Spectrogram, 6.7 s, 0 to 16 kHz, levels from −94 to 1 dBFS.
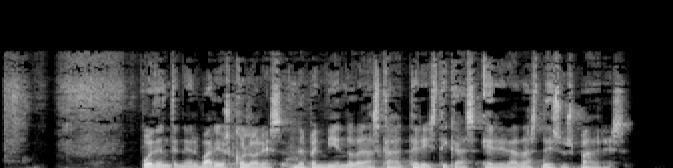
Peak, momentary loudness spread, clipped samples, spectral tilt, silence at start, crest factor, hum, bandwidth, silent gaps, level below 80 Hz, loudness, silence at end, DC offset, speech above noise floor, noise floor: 0 dBFS; 14 LU; under 0.1%; -4 dB/octave; 0.05 s; 20 dB; none; 11.5 kHz; none; -46 dBFS; -19 LUFS; 0.45 s; under 0.1%; 22 dB; -41 dBFS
